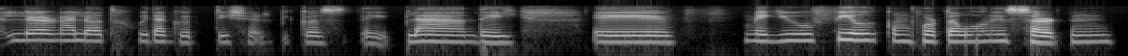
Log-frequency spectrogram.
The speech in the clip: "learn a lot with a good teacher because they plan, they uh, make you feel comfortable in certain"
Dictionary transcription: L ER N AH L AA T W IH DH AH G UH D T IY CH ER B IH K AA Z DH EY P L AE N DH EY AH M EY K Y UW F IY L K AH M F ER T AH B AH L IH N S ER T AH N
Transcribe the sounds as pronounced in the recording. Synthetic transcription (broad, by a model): L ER N AH L AA T W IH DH AH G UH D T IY SH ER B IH K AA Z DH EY P L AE N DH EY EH M EY K Y UW F IY L K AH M F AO T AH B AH L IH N S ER T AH N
